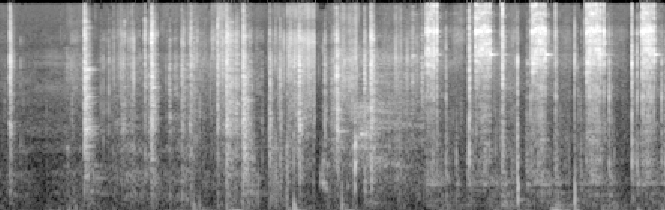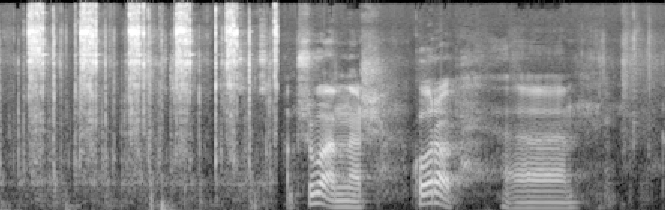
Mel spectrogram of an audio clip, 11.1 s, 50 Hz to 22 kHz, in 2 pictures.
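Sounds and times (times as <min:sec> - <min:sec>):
ratchet wrench clicking: 0:00.0 - 0:07.9.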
